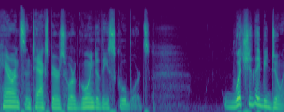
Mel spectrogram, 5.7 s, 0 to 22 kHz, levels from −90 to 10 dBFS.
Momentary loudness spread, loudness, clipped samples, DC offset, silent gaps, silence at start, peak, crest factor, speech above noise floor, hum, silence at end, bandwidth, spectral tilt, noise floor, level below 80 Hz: 13 LU; -27 LUFS; under 0.1%; under 0.1%; none; 0 s; -8 dBFS; 20 dB; 45 dB; none; 0 s; 17 kHz; -4 dB/octave; -72 dBFS; -62 dBFS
